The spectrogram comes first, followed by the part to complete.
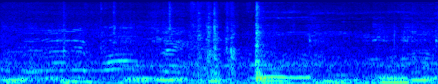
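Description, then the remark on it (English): A person locks their car door on a cloudy day: one short, sharp mechanical clunk midway through, over a low rumbling background with faint muffled voices. “Oh, look at me locking my door and not taking my keys.”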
